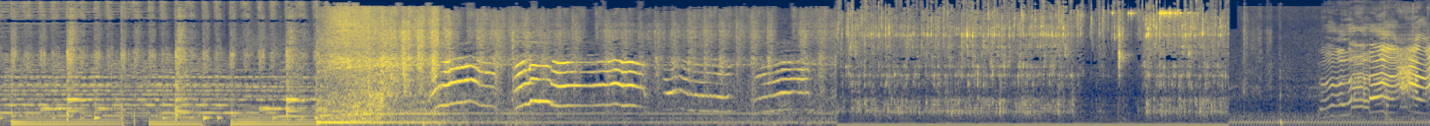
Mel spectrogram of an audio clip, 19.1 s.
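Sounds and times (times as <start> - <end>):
dog howling: 5.8 - 10.8.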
